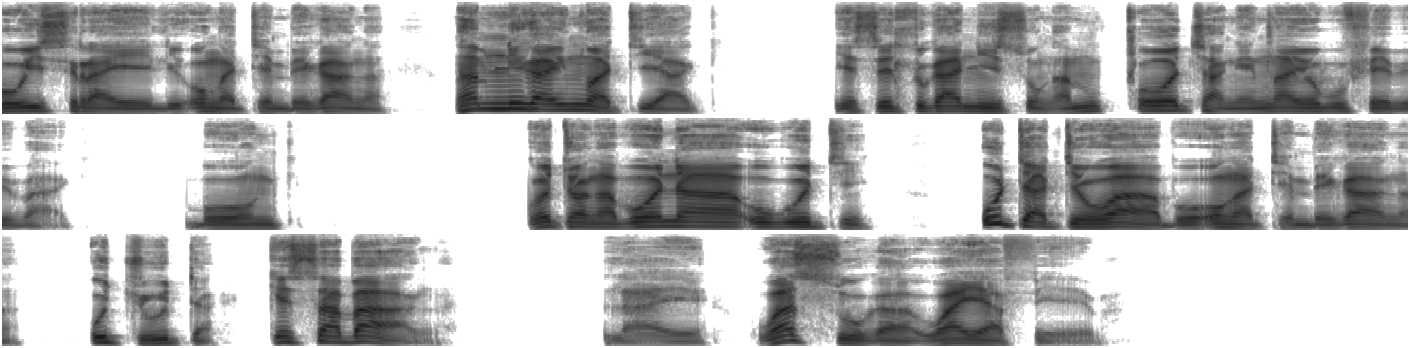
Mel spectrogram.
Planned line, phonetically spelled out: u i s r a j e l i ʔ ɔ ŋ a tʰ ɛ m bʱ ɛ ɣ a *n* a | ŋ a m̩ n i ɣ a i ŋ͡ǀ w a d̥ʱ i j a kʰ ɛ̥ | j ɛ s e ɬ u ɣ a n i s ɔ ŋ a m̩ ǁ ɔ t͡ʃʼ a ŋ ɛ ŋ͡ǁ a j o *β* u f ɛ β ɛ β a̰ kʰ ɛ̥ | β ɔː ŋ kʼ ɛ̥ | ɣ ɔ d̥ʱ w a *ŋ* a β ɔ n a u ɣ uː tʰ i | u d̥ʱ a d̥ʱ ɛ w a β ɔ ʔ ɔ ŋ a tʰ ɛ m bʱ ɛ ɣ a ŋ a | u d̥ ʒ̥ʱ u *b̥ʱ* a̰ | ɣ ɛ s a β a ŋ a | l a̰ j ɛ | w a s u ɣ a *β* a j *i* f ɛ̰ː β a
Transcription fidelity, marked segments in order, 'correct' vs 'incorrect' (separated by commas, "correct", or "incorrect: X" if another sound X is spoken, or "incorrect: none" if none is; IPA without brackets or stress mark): incorrect: ŋ, correct, correct, incorrect: d̥ʱ, incorrect: w, incorrect: a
